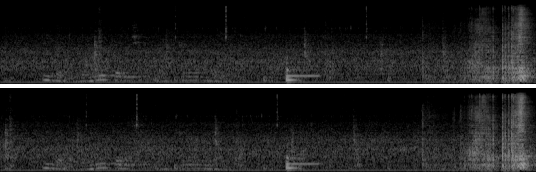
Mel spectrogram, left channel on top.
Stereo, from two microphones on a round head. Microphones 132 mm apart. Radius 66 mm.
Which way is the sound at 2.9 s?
5° left (ahead or behind).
